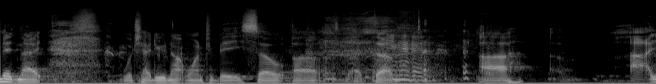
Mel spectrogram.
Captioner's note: audience laughing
